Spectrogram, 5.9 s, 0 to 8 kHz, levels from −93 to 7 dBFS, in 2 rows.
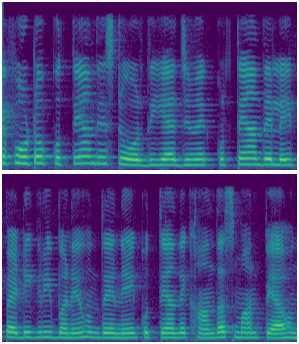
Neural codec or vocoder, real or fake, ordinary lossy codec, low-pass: none; real; none; 7.2 kHz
